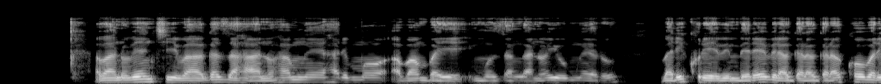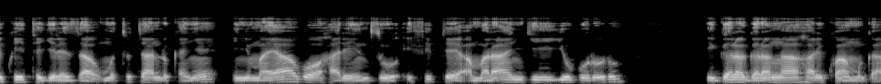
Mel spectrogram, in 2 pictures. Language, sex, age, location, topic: Kinyarwanda, female, 18-24, Huye, health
